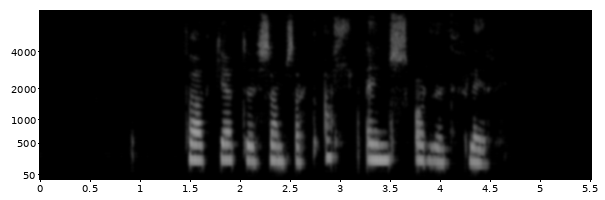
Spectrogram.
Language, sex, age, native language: Icelandic, female, 20-29, Icelandic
